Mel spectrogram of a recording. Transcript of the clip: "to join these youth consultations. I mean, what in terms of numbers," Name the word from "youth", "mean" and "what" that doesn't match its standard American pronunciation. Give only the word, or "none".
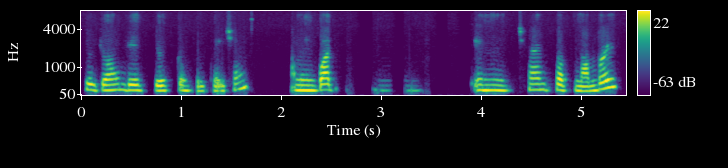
youth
